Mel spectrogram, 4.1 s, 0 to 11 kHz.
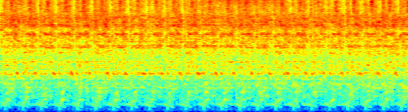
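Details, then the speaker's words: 23 hp Briggs & Stratton V-twin with brand new ignition coils, cranking: rapid, even starter churn with no catch or firing, since one new coil gives no spark. Putting the old coil back restored spark. Cranks but no start. "I tested the coil. The coil seems to be okay, but it's still not sparking."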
